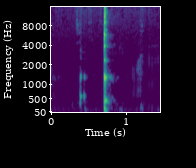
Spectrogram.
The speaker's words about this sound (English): That's a weak burp.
